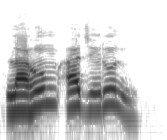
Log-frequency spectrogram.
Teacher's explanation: মিম সাকিনের পরে পরে বা আর মিম ছাড়া অন্য অক্ষর এসছে, হুম, তাই এখানে বিনা গুণায় জাহির করে পড়তে হবে।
